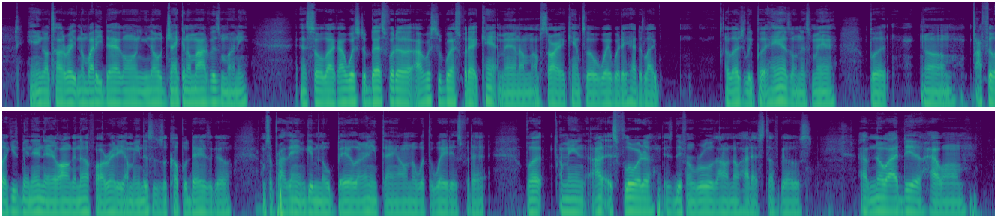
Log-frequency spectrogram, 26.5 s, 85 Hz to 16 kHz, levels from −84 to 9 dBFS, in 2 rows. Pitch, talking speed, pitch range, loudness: 95 Hz, 250 wpm, 90-100 Hz, -26 LUFS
